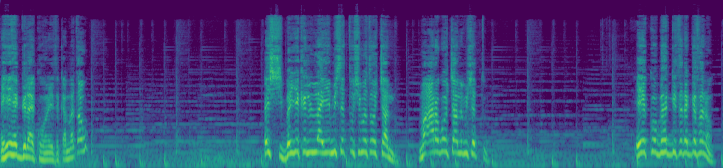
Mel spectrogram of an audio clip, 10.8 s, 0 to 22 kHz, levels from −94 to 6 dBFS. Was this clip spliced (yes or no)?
yes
